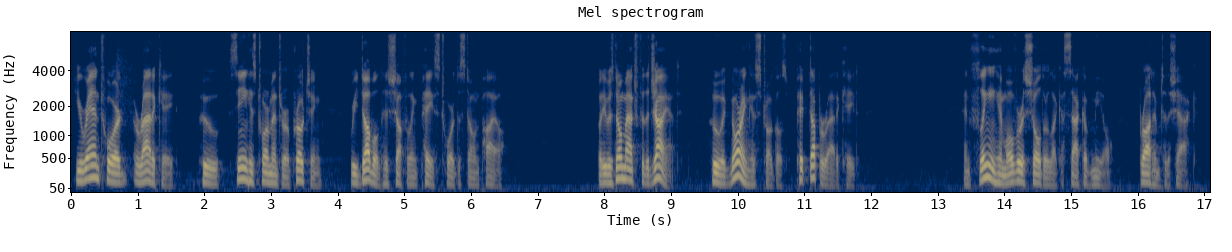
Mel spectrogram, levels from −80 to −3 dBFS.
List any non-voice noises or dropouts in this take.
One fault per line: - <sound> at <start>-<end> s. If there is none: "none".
none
